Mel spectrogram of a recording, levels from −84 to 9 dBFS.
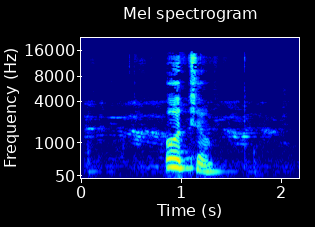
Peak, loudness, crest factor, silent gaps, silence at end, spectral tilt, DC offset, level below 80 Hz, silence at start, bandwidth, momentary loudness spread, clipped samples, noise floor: -14 dBFS; -31 LUFS; 22 dB; none; 0.5 s; -4 dB/octave; under 0.1%; -76 dBFS; 0.5 s; 16 kHz; 25 LU; under 0.1%; -64 dBFS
